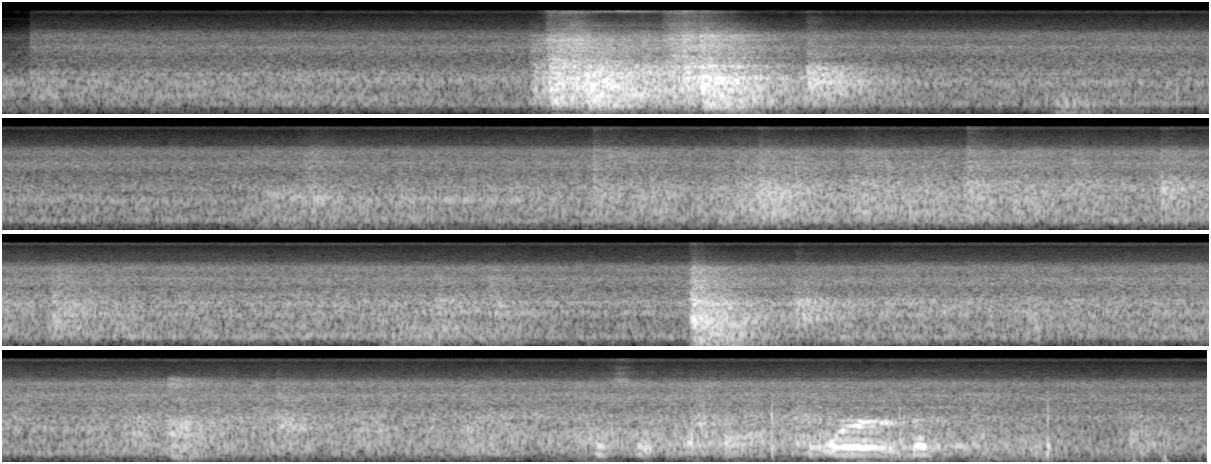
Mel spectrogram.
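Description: Washing machine running just after starting its cycle: a steady rushing noise, with a loud clatter about two seconds in and a sharp knock near twelve seconds.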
